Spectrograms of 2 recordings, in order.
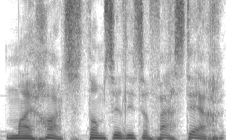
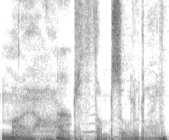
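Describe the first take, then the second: First: It is said in a French accent. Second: It is said without a French accent.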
